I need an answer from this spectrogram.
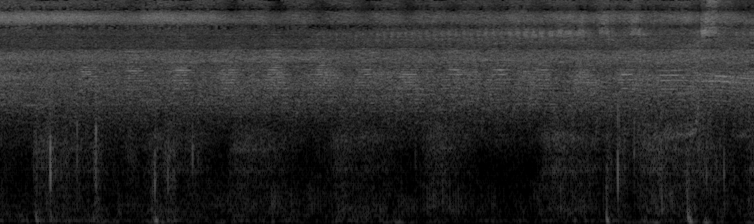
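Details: Cicadas in an August forest fill the air with a steady, high, hissing buzz that never lets up.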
